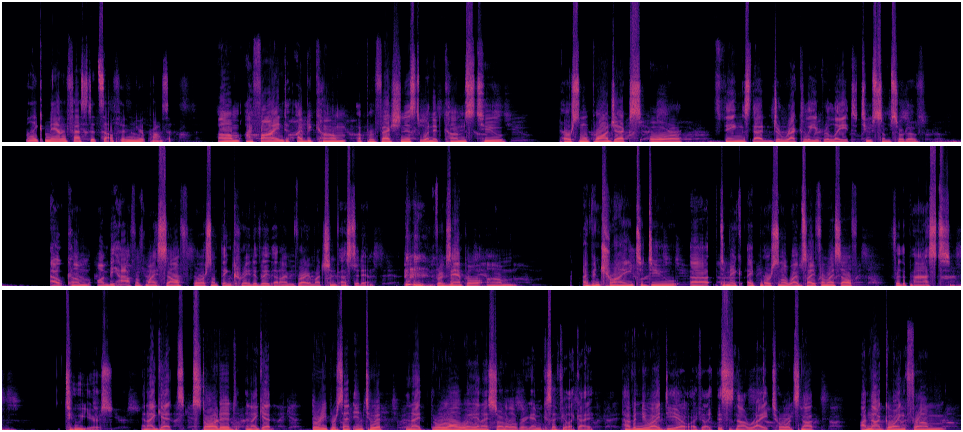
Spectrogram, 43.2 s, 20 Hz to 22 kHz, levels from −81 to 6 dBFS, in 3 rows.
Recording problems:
echo of what is said; faint; throughout; 400 ms later, 20 dB below the speech
distortion; slight; 10 dB below the speech

